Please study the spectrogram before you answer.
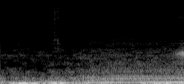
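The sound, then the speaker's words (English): A person driving a car imitates a car engine with a low, steady, rumbling vroom that holds for about two seconds, fairly loud, with no words spoken. “I'm just driving my car and making vroom vroom noises now.”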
